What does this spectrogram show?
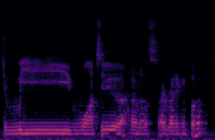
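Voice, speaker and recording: A man's voice: low voice, completely flat delivery, a little slow, muffled recording, faint music behind. A middle-aged man playing a tabletop role-playing game, chatting casually and thinking through ideas in a playful way.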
